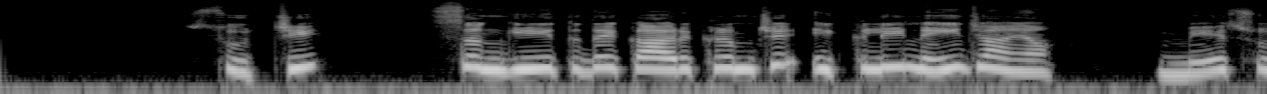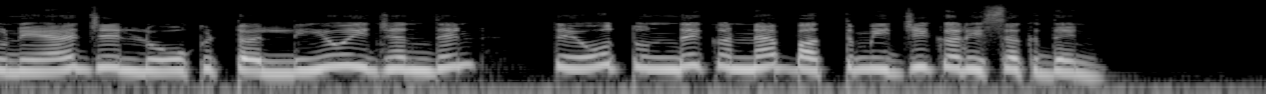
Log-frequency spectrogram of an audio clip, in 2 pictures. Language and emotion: Dogri, fearful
